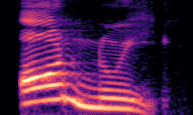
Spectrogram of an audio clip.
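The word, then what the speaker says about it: ennui: Next आओ बेटा, ई एन है लेकिन इसको ऑन कहते हैं, ठीक है। ई एन को यहां पर प्रोनाउंसिएशन ऑन होगा। ऑन नुई, ऑन नुई का मतलब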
